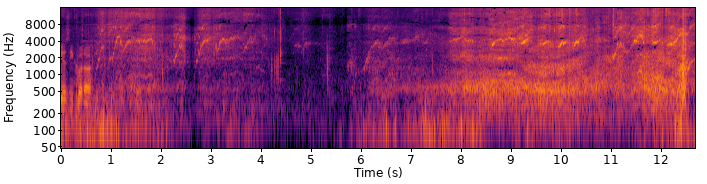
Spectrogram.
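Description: A toy car's electric motor whirs and whines as the car races about.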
